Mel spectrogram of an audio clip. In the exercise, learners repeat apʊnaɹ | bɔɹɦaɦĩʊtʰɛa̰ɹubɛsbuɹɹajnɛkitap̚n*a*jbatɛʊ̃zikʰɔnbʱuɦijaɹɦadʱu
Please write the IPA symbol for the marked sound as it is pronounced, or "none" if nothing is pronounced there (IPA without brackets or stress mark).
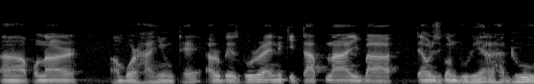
a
